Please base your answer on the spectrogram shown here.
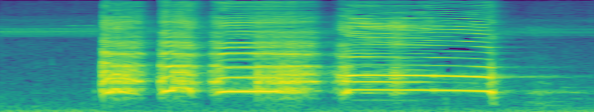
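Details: Rooster giving a full crow of two brief opening syllables, a sustained middle phrase and a long, level closing note that stops abruptly, strongly harmonic and loud against a faint low background hum.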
